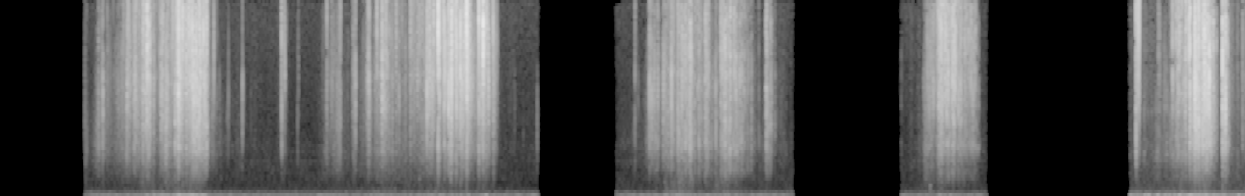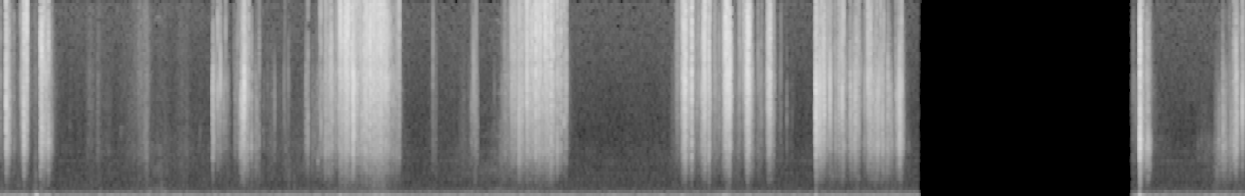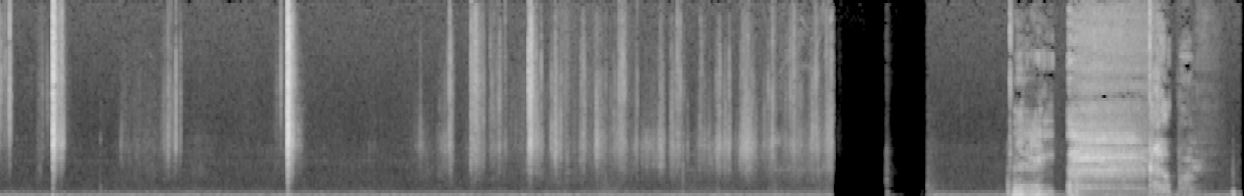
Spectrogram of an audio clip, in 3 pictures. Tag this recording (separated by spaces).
Diamonds-in-a-bag Diamonds pouring-diamonds steel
